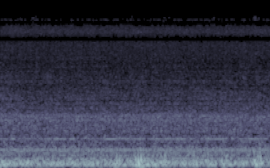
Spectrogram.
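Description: Steady low background rumble with a faint steady hum, and a soft low thump about halfway through.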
